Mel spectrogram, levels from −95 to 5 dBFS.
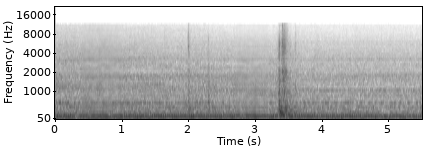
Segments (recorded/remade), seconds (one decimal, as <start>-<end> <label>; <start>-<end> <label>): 0.0-0.4 recorded; 0.4-1.0 remade; 1.0-2.7 recorded; 2.7-3.2 remade; 3.2-5.5 recorded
